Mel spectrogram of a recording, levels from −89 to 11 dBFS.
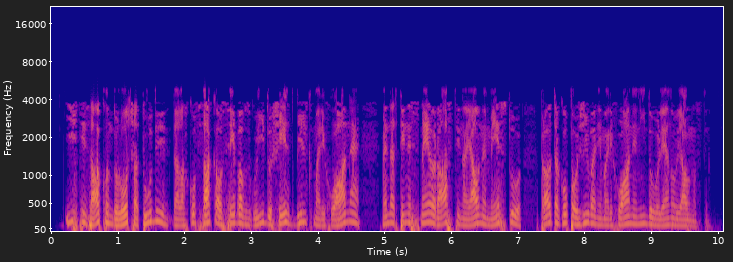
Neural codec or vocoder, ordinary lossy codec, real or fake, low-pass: none; AAC, 16 kbps; real; 7.2 kHz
